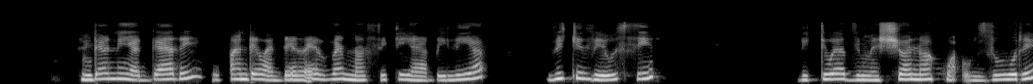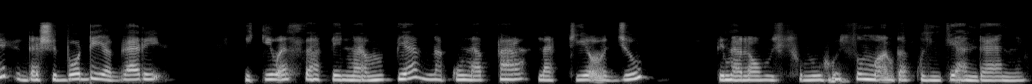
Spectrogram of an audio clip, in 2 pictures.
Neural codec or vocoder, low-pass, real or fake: codec, 16 kHz, 1 kbps, FreqCodec, larger model; 7.2 kHz; fake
